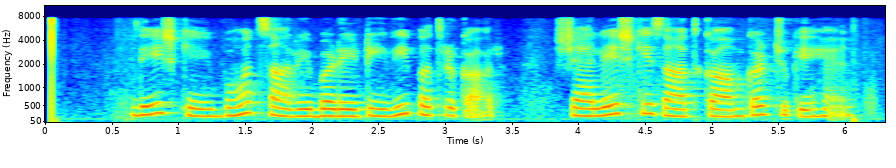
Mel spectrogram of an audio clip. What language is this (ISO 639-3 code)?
hin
